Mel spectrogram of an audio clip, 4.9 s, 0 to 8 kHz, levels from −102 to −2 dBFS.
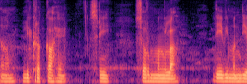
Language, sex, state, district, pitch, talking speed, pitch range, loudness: Hindi, male, Chhattisgarh, Korba, 115 Hz, 110 wpm, 110-115 Hz, -22 LUFS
